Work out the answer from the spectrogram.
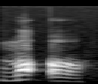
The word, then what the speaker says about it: motto: that's how that's pronounced an example is the Comanche word for hand which is motto if that letter we're not there it would be mall but its motto has a little hiccup in the middle so those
